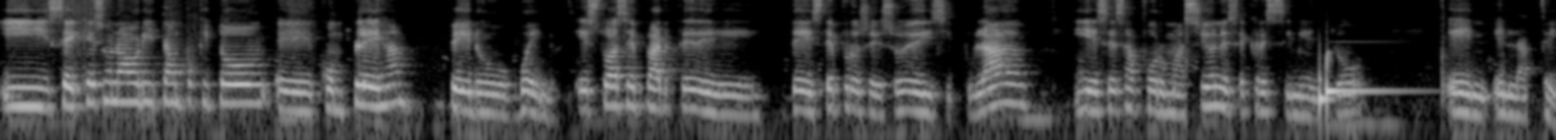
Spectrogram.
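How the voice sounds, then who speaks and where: Here a woman has an unremarkable speaking voice at medium pitch. She goes at a fairly slow pace with lively intonation. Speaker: discipleship teacher. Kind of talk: church teaching class.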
